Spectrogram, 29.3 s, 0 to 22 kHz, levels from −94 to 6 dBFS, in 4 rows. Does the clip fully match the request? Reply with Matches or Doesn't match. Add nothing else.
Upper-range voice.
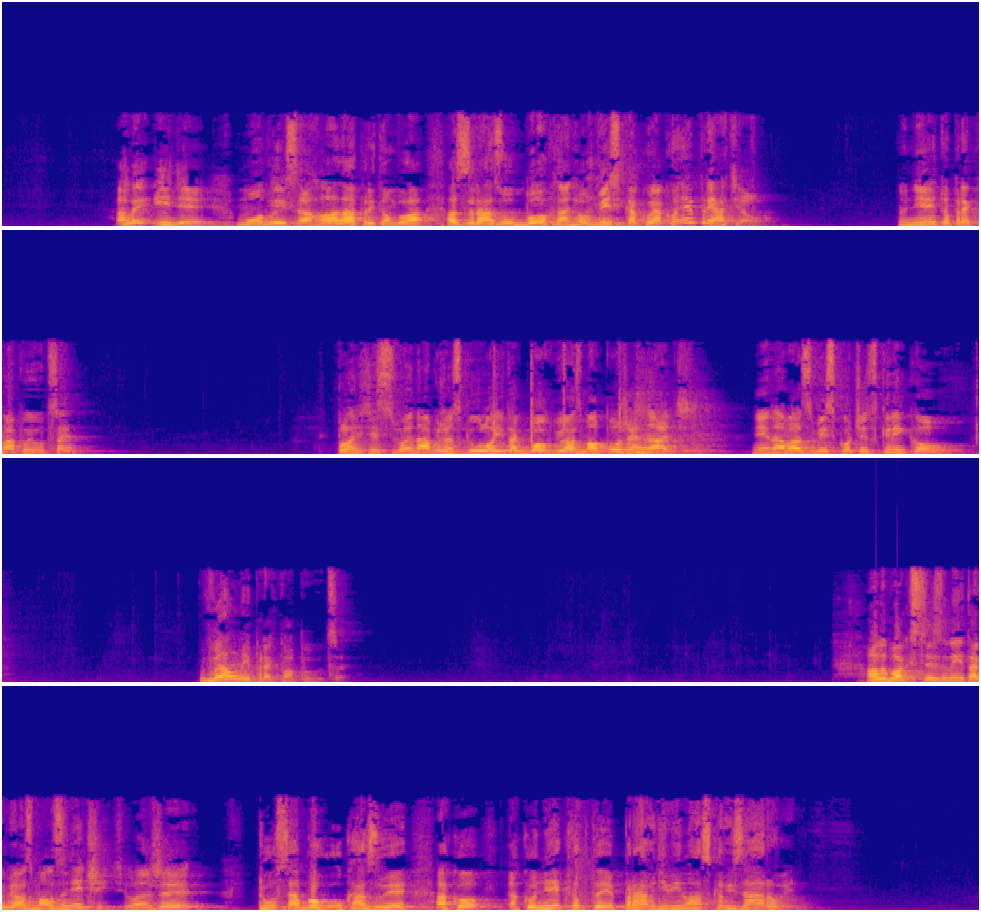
Matches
